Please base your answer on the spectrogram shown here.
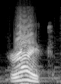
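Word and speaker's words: right: هنا زي ما احنا شايفين قدامنا حرف الجي جه بعد منه حرف الاتش فبقوا الاتنين سايلنت ما تنطقوش مع بعض وقلنا رايت.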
